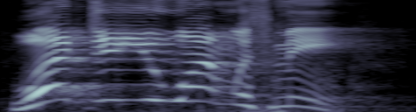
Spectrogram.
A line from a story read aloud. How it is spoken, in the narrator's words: he cried out and he shouted at the top of his voice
